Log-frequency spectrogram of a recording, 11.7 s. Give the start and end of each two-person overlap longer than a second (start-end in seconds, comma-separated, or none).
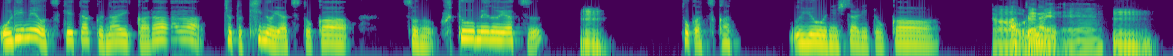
none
